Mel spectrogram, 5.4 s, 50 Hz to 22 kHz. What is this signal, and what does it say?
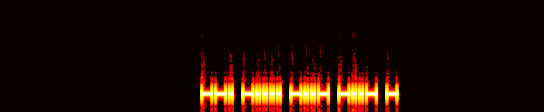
Morse code, heard as a keyed tone, about 36 wpm, 700 Hz. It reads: G6XXT
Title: DXCC-100 Call Signs - 5 Characters - 35wpm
